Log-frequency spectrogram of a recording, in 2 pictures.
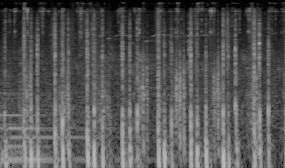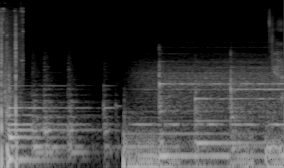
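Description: Horse galloping under a rider in the video game Love and Deepspace, rapid rhythmic hoofbeats that slow and fade, followed by a soft orchestral musical swell.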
